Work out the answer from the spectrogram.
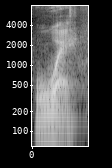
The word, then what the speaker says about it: wa: in Jamaican is that it loses the T at the end I will pronounce it over recent years though the pronunciation started to morph to sound like way so you have to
